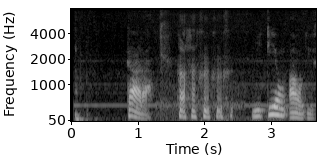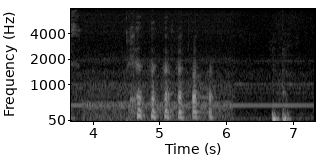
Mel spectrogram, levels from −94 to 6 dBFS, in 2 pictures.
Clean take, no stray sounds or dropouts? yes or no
no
